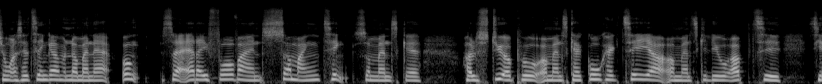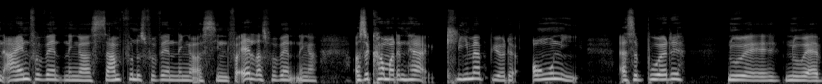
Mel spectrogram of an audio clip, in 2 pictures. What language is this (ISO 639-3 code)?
dan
